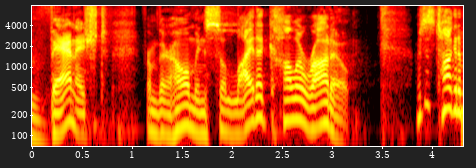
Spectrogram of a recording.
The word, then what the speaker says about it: Salida: Is it Is it Selena or is it Salena? Salida. S A L I D A. Really? See, I would have totally pronounced it the other way.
